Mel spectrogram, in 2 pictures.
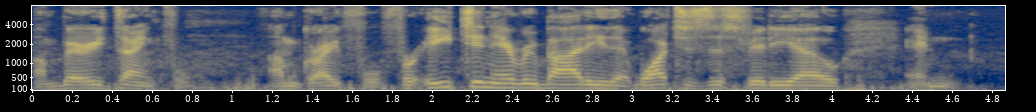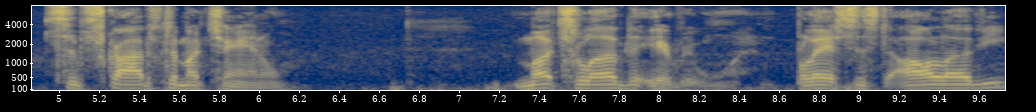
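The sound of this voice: Delivery moves at a moderate pace with lively intonation. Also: man, medium pitch for a man.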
